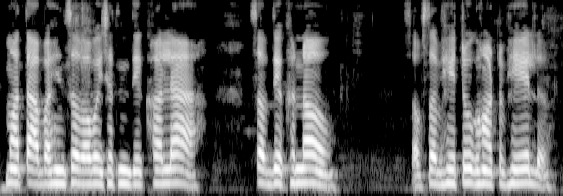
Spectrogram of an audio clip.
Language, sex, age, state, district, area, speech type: Maithili, female, 45-60, Bihar, Muzaffarpur, urban, spontaneous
